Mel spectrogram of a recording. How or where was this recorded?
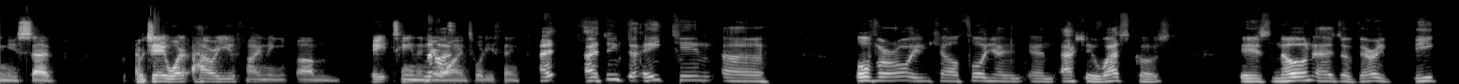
video call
